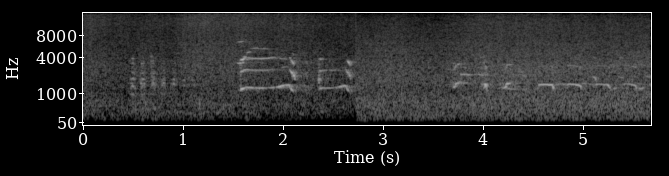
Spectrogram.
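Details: Seagulls travelling home during sunset call with thin, nasal, slightly wavering notes in short bursts, several calls overlapping, heard through constant wind and surf noise.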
